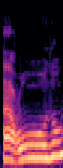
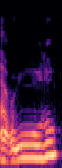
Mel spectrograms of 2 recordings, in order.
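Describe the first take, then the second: No difference in how they are said.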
